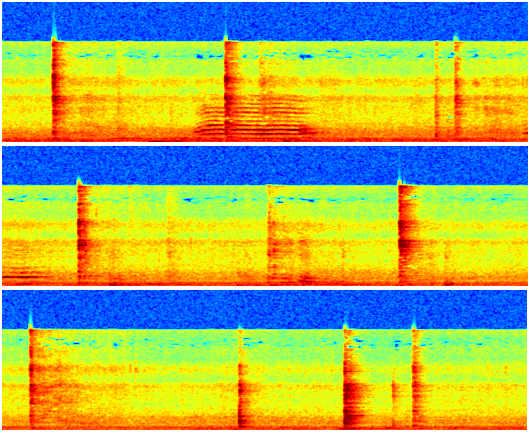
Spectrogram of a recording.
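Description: Chickpeas sizzle in a pan.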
